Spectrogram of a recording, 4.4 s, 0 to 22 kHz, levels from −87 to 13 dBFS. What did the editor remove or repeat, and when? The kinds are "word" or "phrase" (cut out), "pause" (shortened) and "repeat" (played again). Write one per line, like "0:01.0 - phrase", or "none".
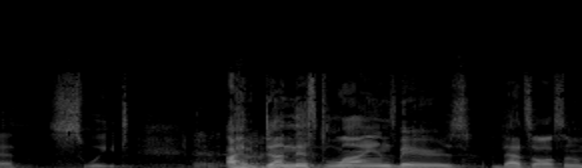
0:02.4 - word
0:03.0 - word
